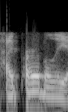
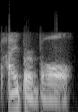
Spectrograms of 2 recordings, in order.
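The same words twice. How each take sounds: First: The word is said with four syllables. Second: The word is said with three syllables. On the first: The speaker calls it right. "remind myself to say hyperbole" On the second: The speaker calls it wrong. "instead of hyperbole"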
